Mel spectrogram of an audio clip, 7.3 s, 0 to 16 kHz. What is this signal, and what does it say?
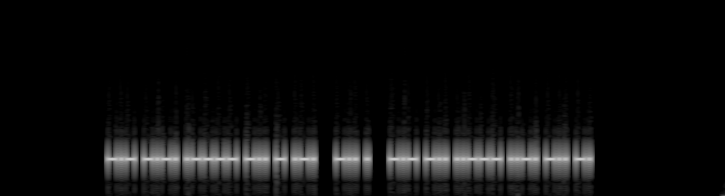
Morse code, heard as a keyed tone, about 40 wpm, 700 Hz. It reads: KC1DTR DE KD2FDN
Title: USA Callsign DE Callsign 40wpm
